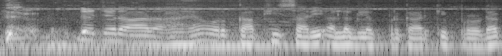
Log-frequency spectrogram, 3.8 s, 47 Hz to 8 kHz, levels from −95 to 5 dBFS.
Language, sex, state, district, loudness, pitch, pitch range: Hindi, male, Bihar, Katihar, -18 LUFS, 140 Hz, 130-155 Hz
